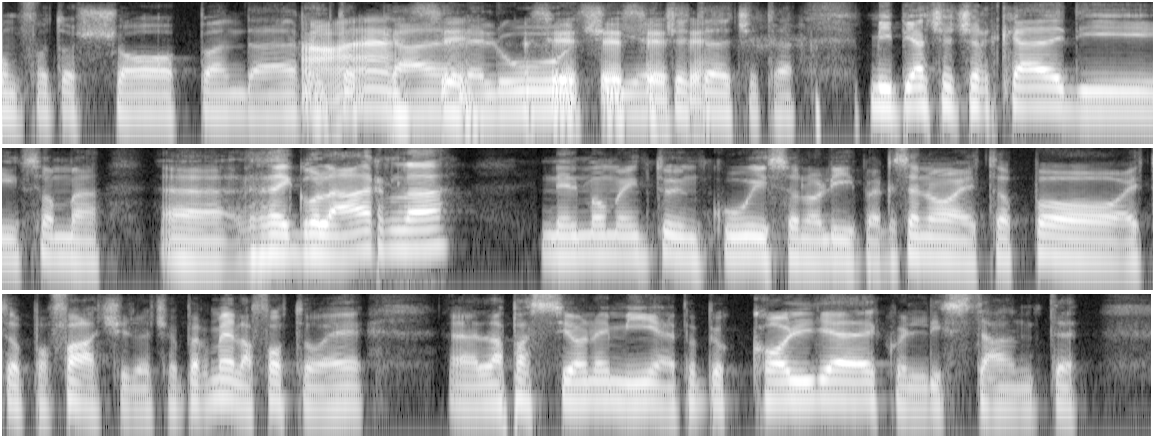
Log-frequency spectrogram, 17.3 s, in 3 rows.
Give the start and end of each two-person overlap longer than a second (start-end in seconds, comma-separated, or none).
1.5-3.5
